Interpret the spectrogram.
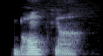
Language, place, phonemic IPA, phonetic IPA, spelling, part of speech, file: Hindi, Delhi, /bʱõːk.nɑː/, [bʱõːk.näː], भोंकना, verb, LL-Q1568 (hin)-भोंकना.wav
- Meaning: to stab; to thrust, jab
